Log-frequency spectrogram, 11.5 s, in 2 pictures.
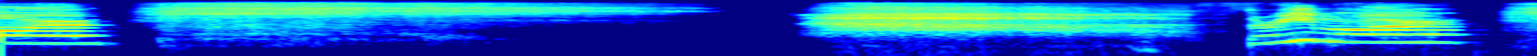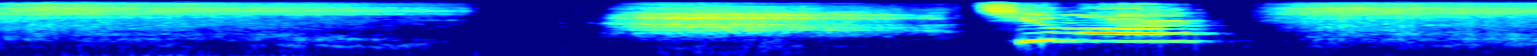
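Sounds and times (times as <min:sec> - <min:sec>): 
deep breathing during a guided breathing exercise: 0:00.5 - 0:04.6, 0:05.6 - 0:09.4, 0:10.5 - 0:11.5
speech: 0:04.7 - 0:05.9, 0:09.6 - 0:10.7.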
